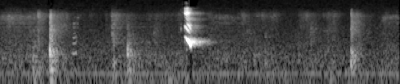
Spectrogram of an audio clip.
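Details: Baby boy with hiccups, sounding like a squeaky toy: several brief, abrupt catches in breathing in a quiet room, one louder with a small voiced squeak.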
